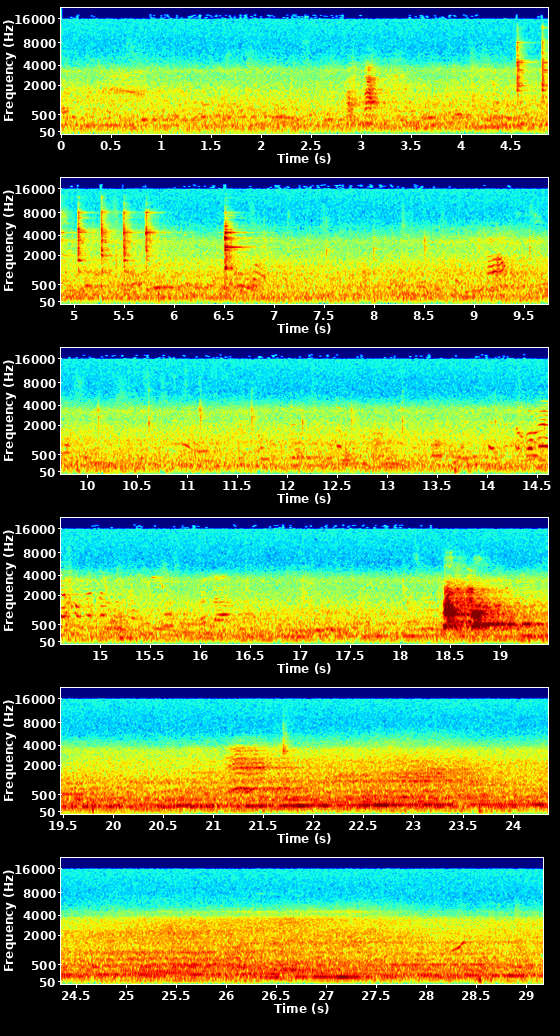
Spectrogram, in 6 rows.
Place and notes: Volos, Greece - Metamorphosis Square in the afternoon
Recordings of sounds on the ground floor from a 5th floor balcony. We can hear sounds from the street, a family in a park and noises from a small construction site across from them.
13 January 2016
